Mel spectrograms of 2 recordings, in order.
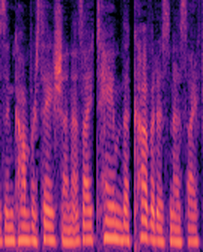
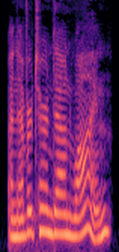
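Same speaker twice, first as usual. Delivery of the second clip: higher and louder, bubbly; cheerful eager acceptance; perky Davina; 5 semitones higher, 6 dB louder than usual. A narrator's reading. Davina accepting wine from Elizabeth, bubbly.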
